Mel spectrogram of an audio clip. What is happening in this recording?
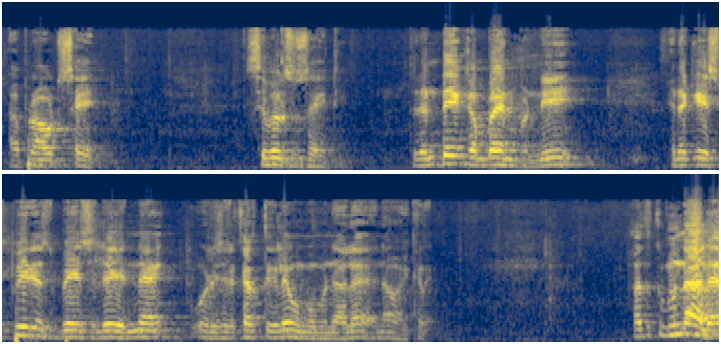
A man is giving a speech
